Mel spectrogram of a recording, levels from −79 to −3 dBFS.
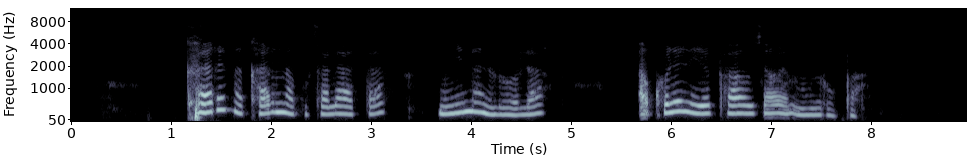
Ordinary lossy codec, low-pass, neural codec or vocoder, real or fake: MP3, 96 kbps; 7.2 kHz; codec, 16 kHz, 4 kbps, FreqCodec, smaller model; fake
